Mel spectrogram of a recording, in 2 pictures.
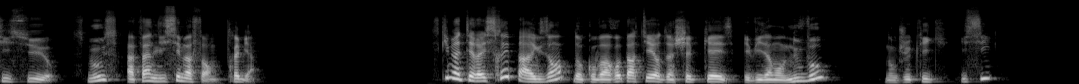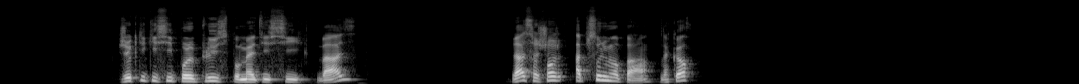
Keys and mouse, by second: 2.5-4.3 middle drag, 4.9-7.1 middle drag, 7.1 Tab, 10.0 click, 12.3-15.5 drag.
